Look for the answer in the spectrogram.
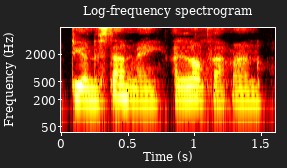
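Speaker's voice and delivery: usual speaking voice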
